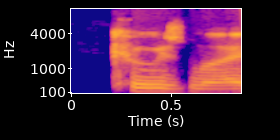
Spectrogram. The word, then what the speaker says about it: Kuzma: Kuzma.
